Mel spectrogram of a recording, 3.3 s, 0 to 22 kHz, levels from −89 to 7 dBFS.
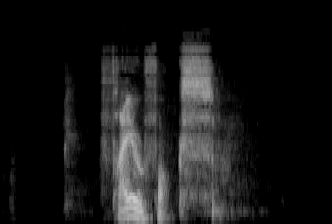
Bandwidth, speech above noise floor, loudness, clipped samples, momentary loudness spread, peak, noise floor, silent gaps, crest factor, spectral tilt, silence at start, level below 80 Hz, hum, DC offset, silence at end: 10.5 kHz; over 68 dB; -22 LUFS; under 0.1%; 15 LU; -4 dBFS; under -90 dBFS; none; 22 dB; -3 dB/octave; 1.05 s; -70 dBFS; none; under 0.1%; 1.1 s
